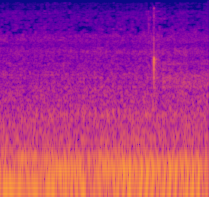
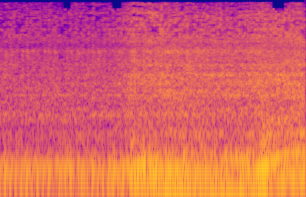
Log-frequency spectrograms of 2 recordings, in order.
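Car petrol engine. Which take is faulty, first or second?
first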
